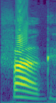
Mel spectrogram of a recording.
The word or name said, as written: fug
